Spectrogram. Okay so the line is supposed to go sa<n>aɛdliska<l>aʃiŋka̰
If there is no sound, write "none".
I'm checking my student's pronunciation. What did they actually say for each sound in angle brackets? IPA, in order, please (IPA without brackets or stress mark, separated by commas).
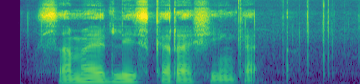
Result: m, ɾ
